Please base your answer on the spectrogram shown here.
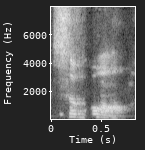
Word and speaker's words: Savion: I'd never heard the name Savion before, and it took me even ages to be able to pronounce it properly. It's actually Savon, but it's just never said completely right.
